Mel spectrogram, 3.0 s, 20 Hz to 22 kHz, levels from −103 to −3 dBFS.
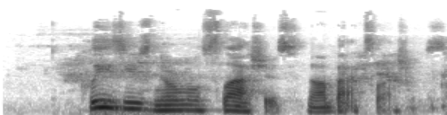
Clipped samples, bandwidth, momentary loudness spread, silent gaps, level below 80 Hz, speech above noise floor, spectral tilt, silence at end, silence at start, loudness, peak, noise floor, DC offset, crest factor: under 0.1%; 15 kHz; 12 LU; none; -58 dBFS; 30 dB; -6.5 dB/octave; 0 s; 0.45 s; -26 LUFS; -6 dBFS; -55 dBFS; under 0.1%; 20 dB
